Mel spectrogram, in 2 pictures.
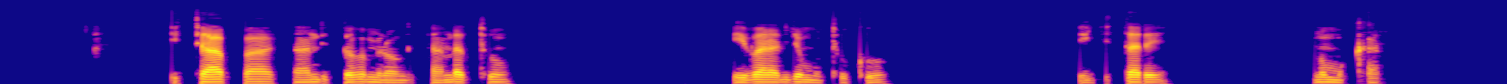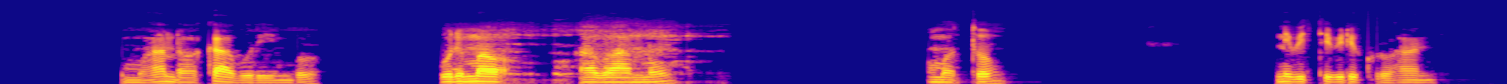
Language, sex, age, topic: Kinyarwanda, male, 25-35, government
